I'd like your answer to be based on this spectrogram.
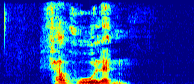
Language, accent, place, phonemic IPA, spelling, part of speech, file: German, Germany, Berlin, /fɛɐ̯ˈhoːlən/, verhohlen, adjective, De-verhohlen.ogg
- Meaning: 1. concealed, secret, stealthy 2. suppressed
